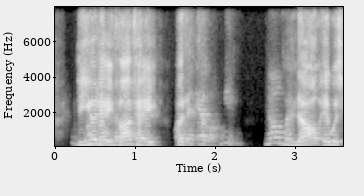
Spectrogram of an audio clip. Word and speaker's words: Elohim: different vowels so it's pronounced Adonai that's it's pronounced Elohim but you can write Elohim it's not there's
